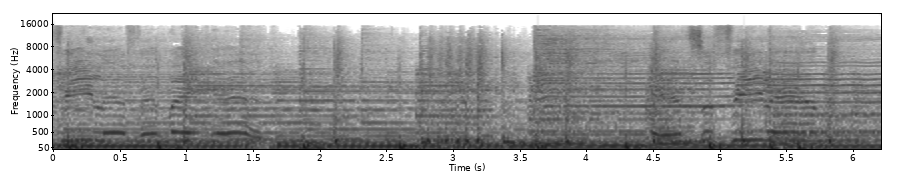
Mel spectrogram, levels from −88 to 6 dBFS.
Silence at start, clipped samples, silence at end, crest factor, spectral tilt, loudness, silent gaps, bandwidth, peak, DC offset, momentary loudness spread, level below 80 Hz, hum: 0 s; under 0.1%; 0 s; 12 dB; -5 dB/octave; -13 LUFS; none; 15.5 kHz; 0 dBFS; under 0.1%; 3 LU; -20 dBFS; none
